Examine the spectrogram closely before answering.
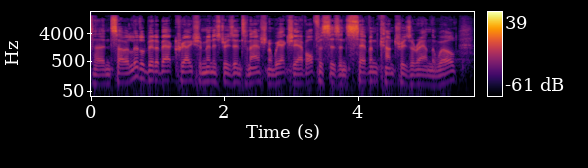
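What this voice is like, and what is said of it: Deep Southern US accent. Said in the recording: “this deep southern accent”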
